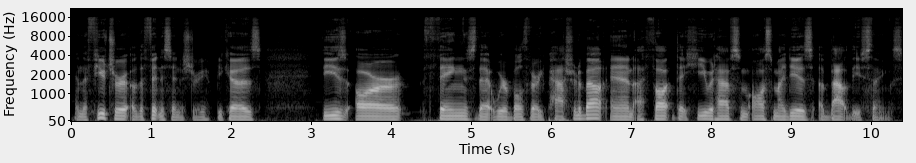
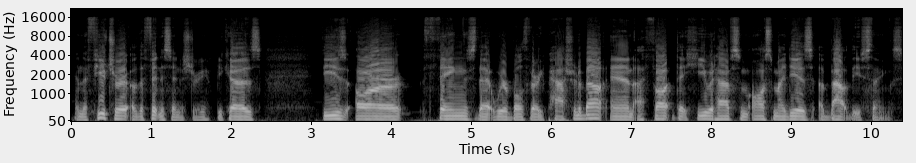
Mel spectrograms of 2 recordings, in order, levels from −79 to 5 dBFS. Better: first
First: none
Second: distortion; slight; 7% of the sound clipped

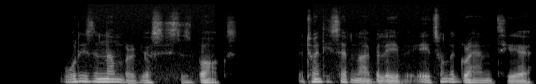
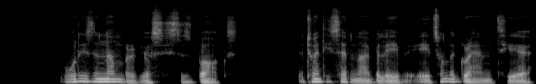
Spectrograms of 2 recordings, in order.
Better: second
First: hiss; very faint; from 1 to 2 s and from 3 to 4.5 s; 20 dB below the speech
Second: none

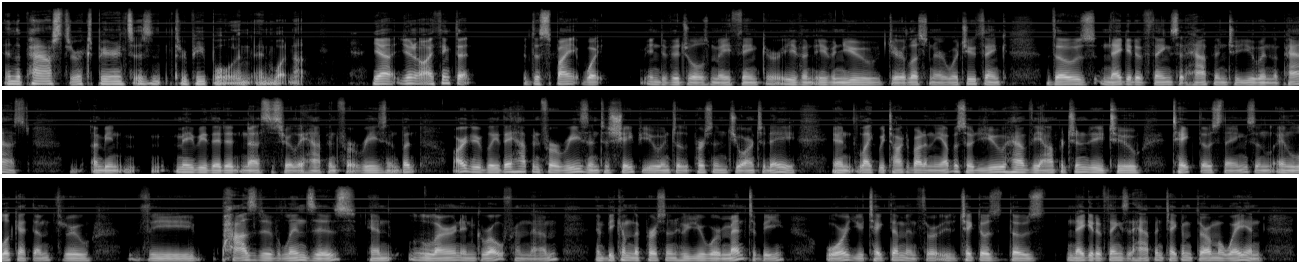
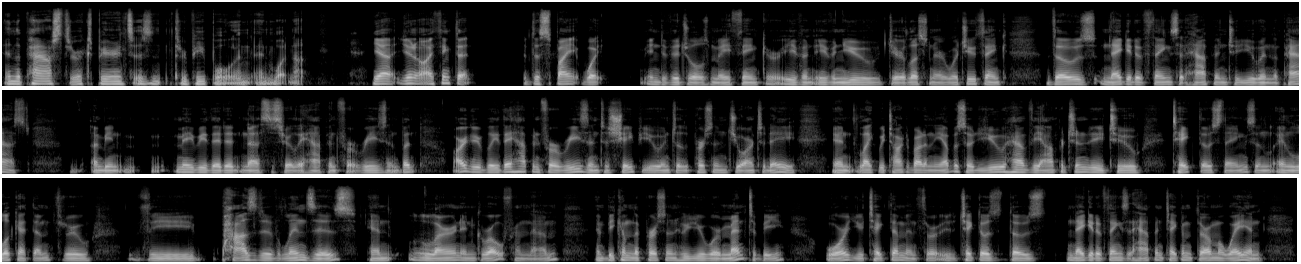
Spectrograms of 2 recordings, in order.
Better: second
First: high-pitched whine; faint; throughout; 8 kHz, 20 dB below the speech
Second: none

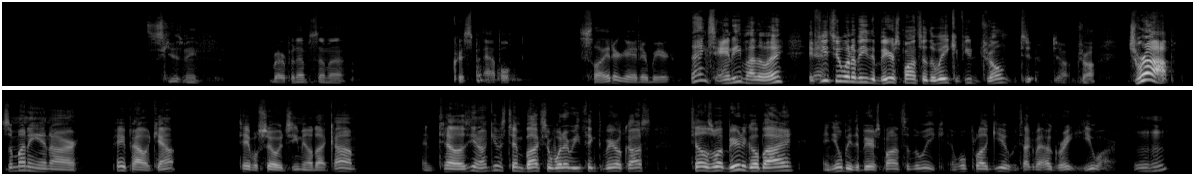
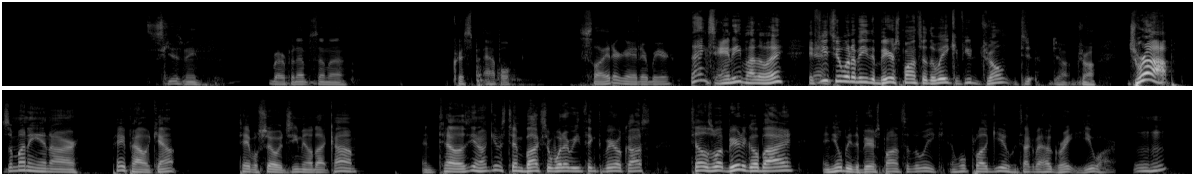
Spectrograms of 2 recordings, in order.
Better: second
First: thin; somewhat; fading below 250 Hz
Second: none

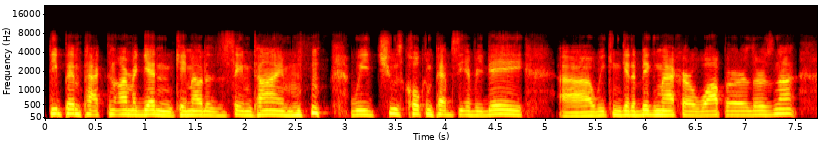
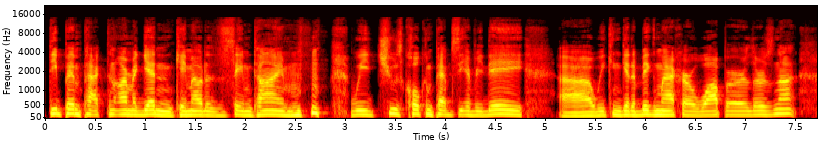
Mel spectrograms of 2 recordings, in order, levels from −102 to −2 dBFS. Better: second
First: garbled, watery; slightly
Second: none

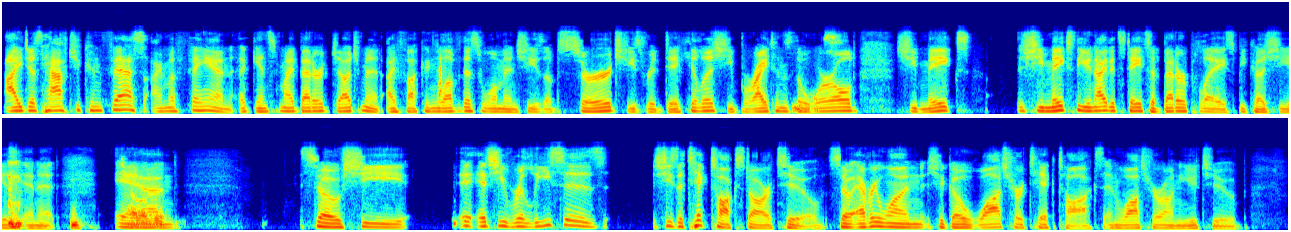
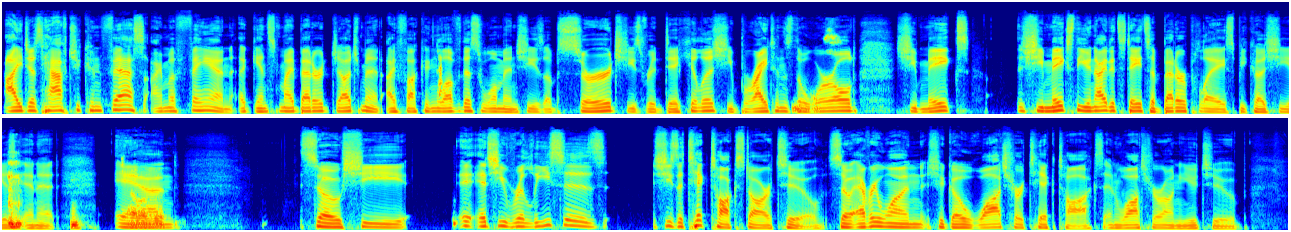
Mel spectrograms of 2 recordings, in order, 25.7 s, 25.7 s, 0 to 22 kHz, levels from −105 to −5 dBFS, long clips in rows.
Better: second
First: garbled, watery; slightly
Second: none

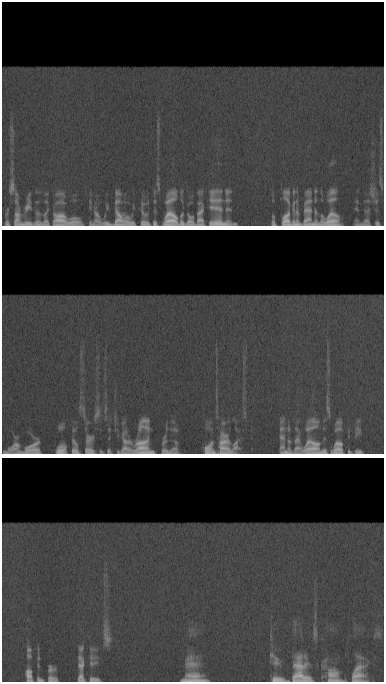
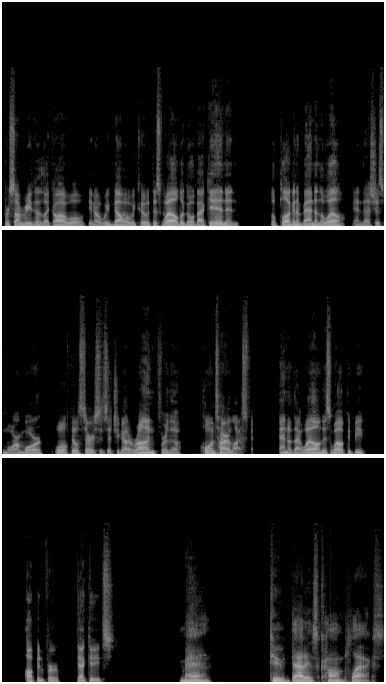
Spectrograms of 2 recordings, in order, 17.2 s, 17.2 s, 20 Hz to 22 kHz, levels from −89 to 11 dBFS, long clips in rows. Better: second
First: hiss; noticeable; throughout; 10 dB below the speech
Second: none

